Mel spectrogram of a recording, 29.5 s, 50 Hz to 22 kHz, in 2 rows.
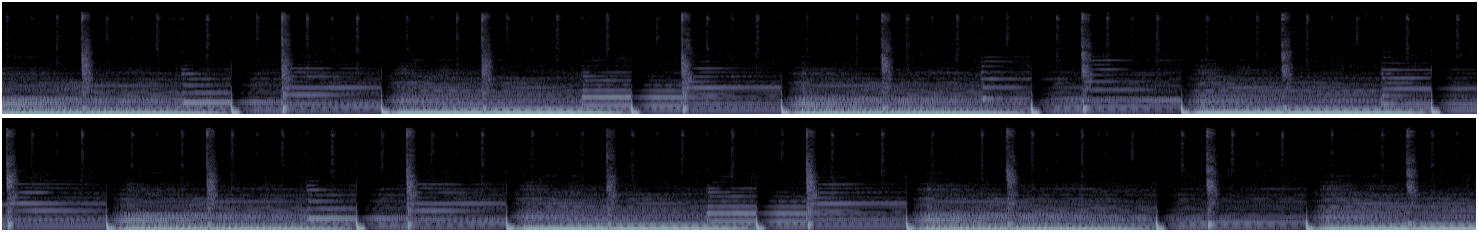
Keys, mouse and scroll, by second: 5.8 middle click, 6.4 middle click, 6.7 Tab, 7.0 middle click, 12.6 middle click, 13.0 ctrl+r, 14.9 ctrl+b, 24.9 ctrl+b, 28.5 middle click.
